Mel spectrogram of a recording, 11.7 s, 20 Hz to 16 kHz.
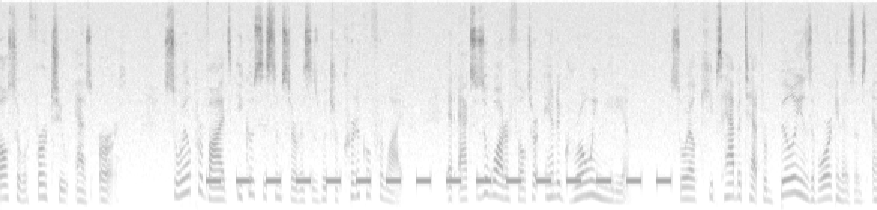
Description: Telephone call progress tone (single-tone plan, as in most of Europe), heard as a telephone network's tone, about 420 Hz, 0.2 s on and 0.2 s off, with speech in English. Congestion tone.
